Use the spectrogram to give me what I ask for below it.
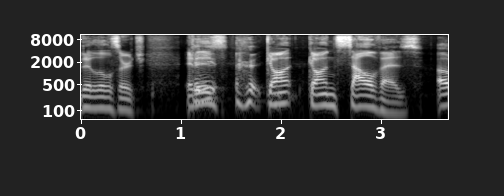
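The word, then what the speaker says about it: Goncalves: I I looked up the There's an NHL pronunciation guide. Yeah. So, I quickly did a little search. It is gonalves.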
